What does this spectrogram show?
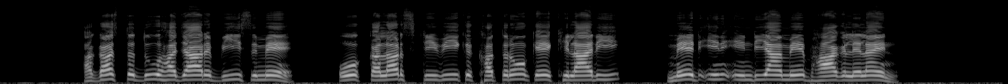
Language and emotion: Maithili, neutral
